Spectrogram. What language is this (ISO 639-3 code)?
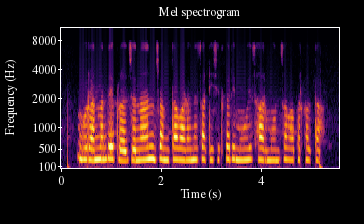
mar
